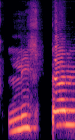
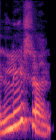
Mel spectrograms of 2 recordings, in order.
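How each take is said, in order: First: લિસ્ટન with a clear T, lis-tun; T wrongly pronounced. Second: લિસન with no T, as lis-un; silent T. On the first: Teacher shows what we don't say, T sounded in લિસ્ટન. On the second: Teacher gives students the correct word, silent T in લિસન. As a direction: go from S straight to the ending in લિસન. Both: Shown as a demonstration. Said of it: "લિસ્ટન નહીં કહેતા આપણે".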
